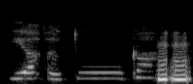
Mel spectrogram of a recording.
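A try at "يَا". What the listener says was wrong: You made that ya sound again. That's wrong. Ya tuka. So this is something that you might want to focus on, that you don't make that ya sound, okay?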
